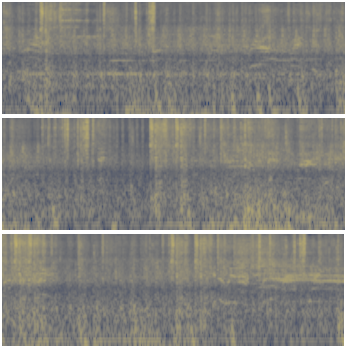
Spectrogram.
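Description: Gunfire crackles and booms constantly in a loud battle.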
